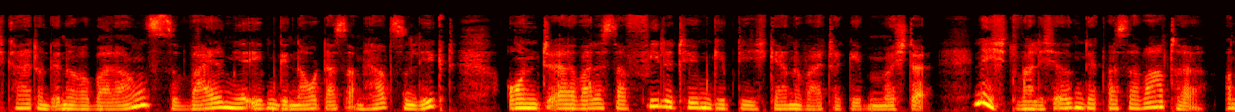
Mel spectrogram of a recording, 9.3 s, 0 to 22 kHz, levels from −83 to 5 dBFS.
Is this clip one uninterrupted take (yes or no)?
yes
